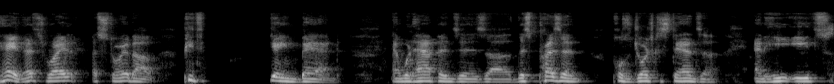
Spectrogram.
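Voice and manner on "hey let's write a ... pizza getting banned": ordinary talk, nothing marked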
